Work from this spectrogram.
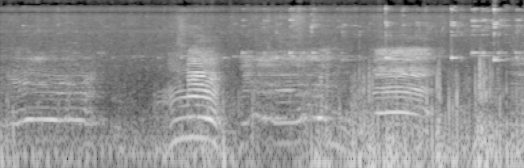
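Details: Cows on a countryside farm while eating banana leaves give loud, drawn-out moos, one low steady call followed by two stronger arching calls, over constant background noise.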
